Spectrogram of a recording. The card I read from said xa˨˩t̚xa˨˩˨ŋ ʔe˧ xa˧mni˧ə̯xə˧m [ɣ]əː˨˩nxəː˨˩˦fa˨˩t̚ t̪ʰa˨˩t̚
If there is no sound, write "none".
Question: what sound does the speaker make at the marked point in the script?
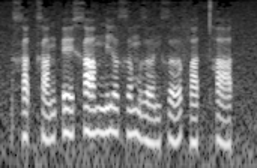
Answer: ɣ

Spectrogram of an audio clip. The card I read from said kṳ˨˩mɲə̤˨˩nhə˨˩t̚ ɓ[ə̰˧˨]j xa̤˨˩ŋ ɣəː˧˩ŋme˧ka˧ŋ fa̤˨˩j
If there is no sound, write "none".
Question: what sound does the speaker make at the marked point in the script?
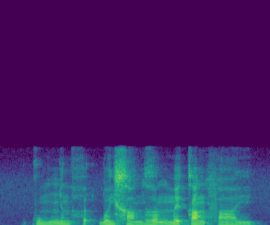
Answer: ə̤˨˩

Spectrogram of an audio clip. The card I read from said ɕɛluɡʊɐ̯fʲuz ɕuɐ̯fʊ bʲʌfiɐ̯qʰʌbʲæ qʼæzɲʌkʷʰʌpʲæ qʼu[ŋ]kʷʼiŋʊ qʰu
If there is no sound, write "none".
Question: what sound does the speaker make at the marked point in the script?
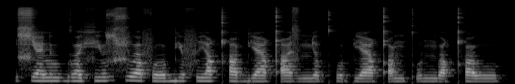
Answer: ŋ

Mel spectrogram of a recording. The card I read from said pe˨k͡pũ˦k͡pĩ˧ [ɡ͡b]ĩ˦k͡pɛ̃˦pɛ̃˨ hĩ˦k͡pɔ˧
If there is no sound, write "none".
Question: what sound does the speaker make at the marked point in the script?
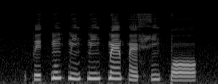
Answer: k͡p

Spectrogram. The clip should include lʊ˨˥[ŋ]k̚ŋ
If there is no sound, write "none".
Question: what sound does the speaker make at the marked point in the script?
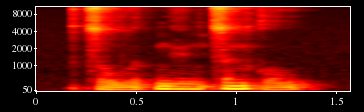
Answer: none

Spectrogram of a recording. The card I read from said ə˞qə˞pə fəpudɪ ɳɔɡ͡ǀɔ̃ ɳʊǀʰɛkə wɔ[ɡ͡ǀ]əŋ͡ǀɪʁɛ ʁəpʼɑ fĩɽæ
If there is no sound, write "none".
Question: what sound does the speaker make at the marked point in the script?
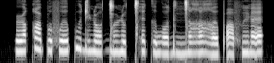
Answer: d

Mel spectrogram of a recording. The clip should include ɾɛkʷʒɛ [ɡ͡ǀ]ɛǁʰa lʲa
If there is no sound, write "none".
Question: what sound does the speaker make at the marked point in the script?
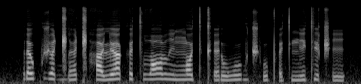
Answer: ɡ͡ǁ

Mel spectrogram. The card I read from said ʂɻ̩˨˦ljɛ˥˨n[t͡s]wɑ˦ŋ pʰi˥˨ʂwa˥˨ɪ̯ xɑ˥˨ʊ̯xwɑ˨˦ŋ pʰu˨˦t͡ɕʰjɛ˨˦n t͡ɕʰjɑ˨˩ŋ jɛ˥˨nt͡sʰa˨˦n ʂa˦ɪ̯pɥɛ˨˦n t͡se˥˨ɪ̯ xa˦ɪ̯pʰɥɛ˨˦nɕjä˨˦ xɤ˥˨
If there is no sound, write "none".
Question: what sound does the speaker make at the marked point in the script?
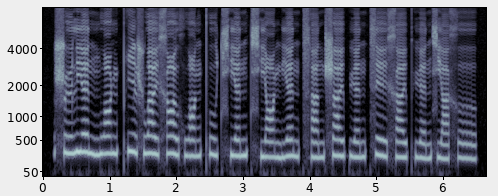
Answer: n̪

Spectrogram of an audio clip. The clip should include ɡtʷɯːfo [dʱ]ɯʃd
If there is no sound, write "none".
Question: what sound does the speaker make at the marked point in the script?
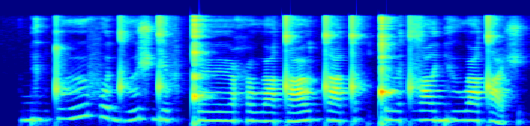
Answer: dʱ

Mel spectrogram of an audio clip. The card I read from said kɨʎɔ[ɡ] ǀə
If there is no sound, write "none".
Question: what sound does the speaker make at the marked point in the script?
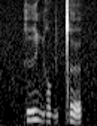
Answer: ɡ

